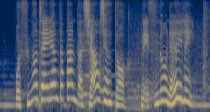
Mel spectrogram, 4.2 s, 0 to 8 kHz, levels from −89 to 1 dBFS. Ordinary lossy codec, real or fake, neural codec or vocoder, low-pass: none; fake; codec, 16 kHz, 0.5 kbps, X-Codec, HuBERT features, trained on balanced general audio; none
